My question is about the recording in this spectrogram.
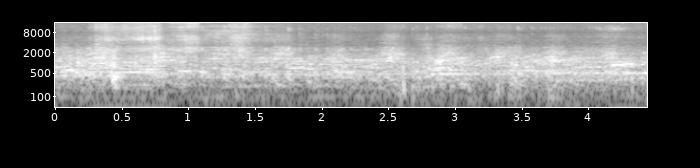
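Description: Faint background voices over steady room noise, with a few soft knocks.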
